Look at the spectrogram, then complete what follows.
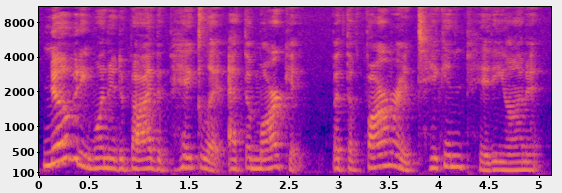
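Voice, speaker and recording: A woman teacher reading a picture book aloud to children, expressive and often putting questions to her listeners. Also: on the low side, normal speed, slight background noise.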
